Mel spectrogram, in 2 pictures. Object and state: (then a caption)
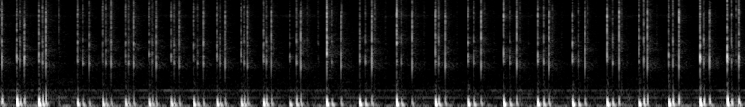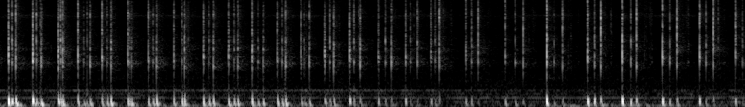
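Small plastic bottle, hollow. Fingernails tap fast on a small, hollow white plastic bottle with a yellow cap, held in front of the mic. The rapid, steady taps land as short, dry, low-heavy knocks with a bright clicky edge, each dying away almost at once. A faint steady hum runs underneath throughout.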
